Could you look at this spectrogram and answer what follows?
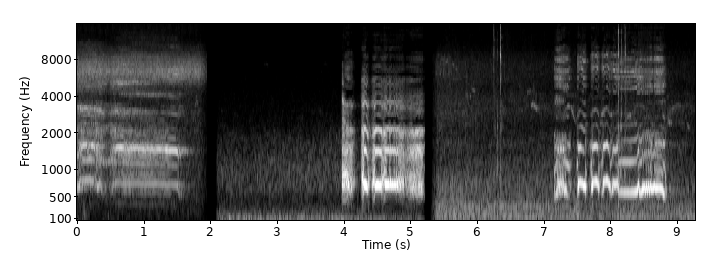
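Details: Rooster crowing: three loud, harmonic, drawn-out crows, each lasting one to two seconds, the first at the start and two more after quiet gaps filled with a low rumbling background hum.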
